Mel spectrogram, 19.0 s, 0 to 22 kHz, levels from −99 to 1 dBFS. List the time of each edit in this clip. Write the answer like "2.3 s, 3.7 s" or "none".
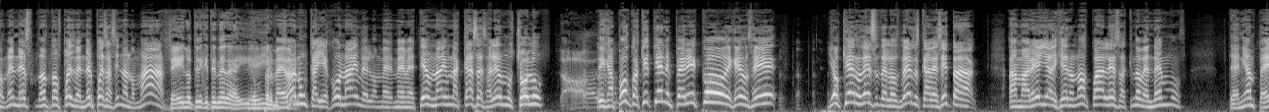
none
